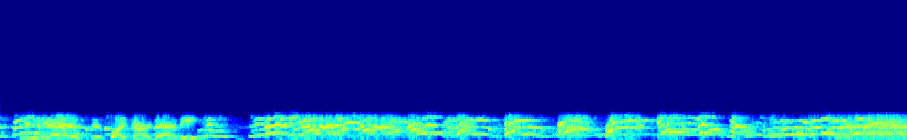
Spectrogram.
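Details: Bella and Blitz's German Shepherd pups, angry at confinement in the whelping bed, produce a dense chorus of shrill whines, squeals and yelps, one long downward-sliding cry early, then nonstop overlapping cries indoors.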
